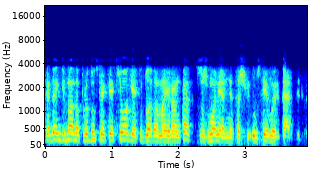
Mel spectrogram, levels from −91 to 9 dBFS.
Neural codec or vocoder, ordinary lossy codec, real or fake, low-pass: none; AAC, 32 kbps; real; 7.2 kHz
